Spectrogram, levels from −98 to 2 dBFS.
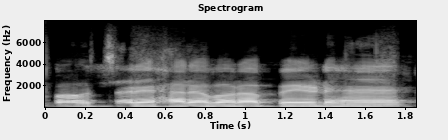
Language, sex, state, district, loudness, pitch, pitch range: Hindi, male, Bihar, Gaya, -12 LUFS, 125 Hz, 120-130 Hz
